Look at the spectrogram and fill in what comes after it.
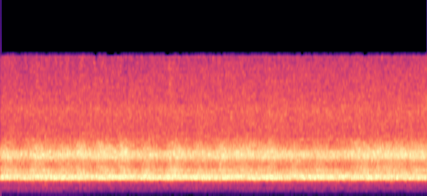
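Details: Short stretch of crickets chirping at night, a uniform high-pitched shimmering drone of overlapping trills without pauses.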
